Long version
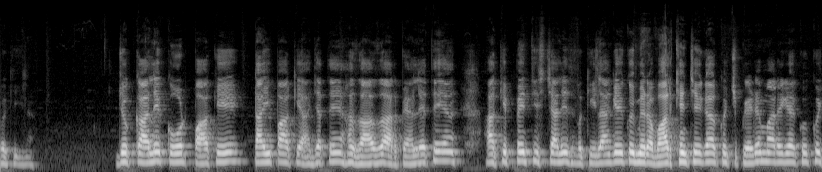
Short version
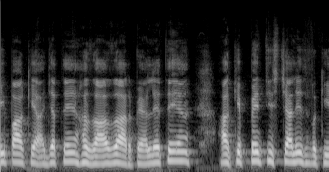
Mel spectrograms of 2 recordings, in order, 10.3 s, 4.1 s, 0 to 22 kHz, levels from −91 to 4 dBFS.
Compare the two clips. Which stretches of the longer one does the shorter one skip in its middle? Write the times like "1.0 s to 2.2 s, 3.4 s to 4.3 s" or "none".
none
